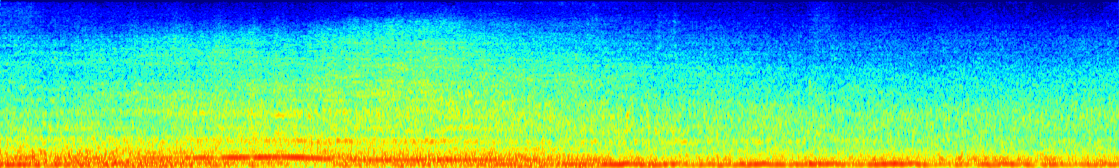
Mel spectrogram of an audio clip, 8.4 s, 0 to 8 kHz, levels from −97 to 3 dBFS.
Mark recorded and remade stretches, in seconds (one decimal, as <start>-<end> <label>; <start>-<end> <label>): 0.0-0.5 remade; 0.5-4.5 recorded; 4.5-8.4 remade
